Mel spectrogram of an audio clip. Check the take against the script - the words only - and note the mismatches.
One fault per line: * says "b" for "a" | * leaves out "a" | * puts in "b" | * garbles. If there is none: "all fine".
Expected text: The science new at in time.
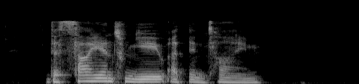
all fine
